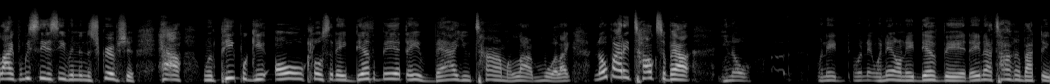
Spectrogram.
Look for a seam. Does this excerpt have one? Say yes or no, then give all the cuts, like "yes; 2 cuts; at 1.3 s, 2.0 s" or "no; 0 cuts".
no; 0 cuts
